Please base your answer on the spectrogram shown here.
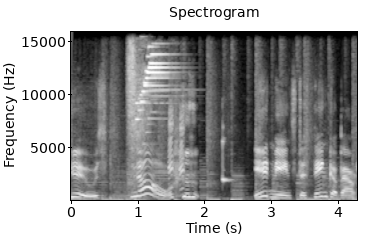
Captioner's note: giggles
